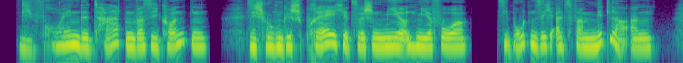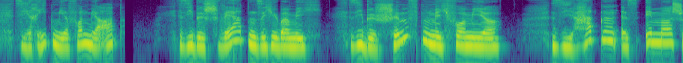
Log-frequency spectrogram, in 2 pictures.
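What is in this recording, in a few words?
German, female; voice over talent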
